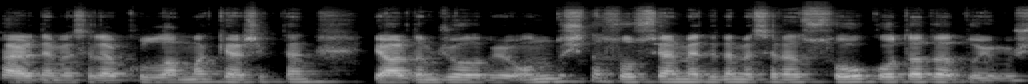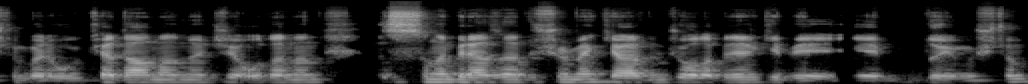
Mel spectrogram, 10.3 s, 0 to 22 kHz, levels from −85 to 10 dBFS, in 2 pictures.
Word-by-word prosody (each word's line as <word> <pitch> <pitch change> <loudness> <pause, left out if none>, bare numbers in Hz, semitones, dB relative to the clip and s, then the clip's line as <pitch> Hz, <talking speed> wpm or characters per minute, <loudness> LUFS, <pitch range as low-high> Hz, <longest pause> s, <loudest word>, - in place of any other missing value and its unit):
perde 105 -1 +3
mesela 105 -1 -2
kullanmak 115 +4 -4
gerçekten 125 +2 -1 0.3
yardımcı 115 +2 +2
olabiliyor. 110 -1 -3
Onun 135 +4 -6
dışında 140 +3 0
sosyal 120 +1 +1
medyada 125 0 0
mesela 120 0 -1
soğuk 125 +3 -1
oda 120 0 +1
da - - 0
duymuştum; 100 -1 -7
böyle, 100 - -3
uykuya 100 +2 -2
dalmadan 115 0 0
önce 115 -1 -6
odanın 115 +1 -2 0.3
ısısını 125 -1 +9
biraz 115 -2 +3
daha 115 -1 -2
düşürmek 120 +2 -2
yardımcı 110 +2 +1
olabilir 115 +1 +2
gibi, 110 -3 -2 0.2
ııı, - - -25
duymuştum. 100 +8 -4
115 Hz, 170 wpm, -24 LUFS, 110-120 Hz, 0.3 s, ısısını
